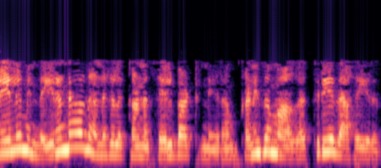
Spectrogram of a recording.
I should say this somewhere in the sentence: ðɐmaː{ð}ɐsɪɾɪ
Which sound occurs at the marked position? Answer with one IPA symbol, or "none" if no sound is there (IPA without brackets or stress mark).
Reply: ɣ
